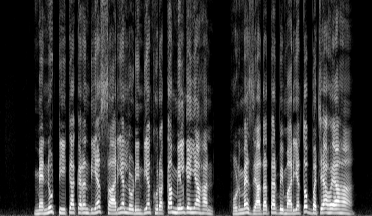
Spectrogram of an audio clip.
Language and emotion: Punjabi, happy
